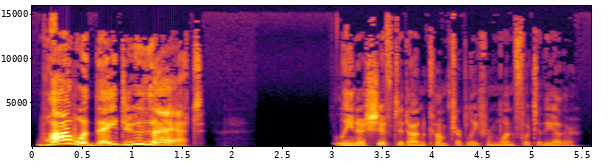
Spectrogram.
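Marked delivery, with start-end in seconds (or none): 0.0-1.7 much higher, louder, slow and incredulous; baffled outcry. A narrator's reading. Nance asks why aliens would, loud and baffled. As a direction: ask it as if it makes no sense.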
